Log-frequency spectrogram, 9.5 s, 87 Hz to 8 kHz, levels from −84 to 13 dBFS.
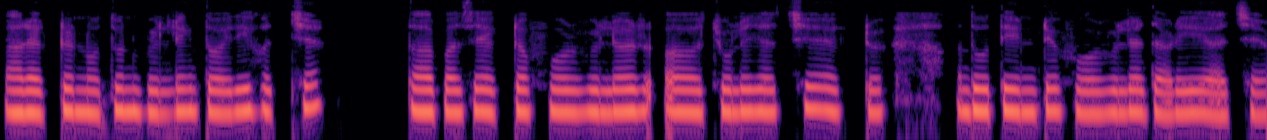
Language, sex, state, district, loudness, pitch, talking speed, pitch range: Bengali, female, West Bengal, Malda, -23 LUFS, 220 Hz, 100 wpm, 215-225 Hz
